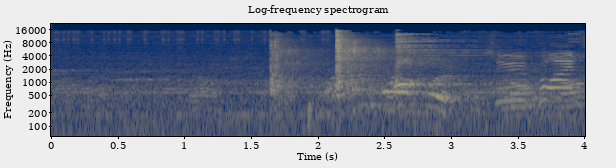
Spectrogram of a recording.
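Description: Two quick swishes of a long weapon cut through the air about half a second apart, with voices starting just after.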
